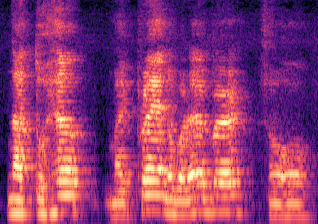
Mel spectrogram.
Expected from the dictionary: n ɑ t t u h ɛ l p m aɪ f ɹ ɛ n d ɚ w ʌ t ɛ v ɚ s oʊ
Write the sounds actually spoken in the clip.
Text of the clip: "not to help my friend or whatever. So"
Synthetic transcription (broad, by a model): n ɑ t t u h ɛ l p m aɪ p ɹ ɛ n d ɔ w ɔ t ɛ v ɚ s oʊ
